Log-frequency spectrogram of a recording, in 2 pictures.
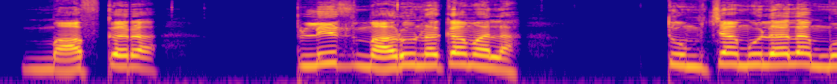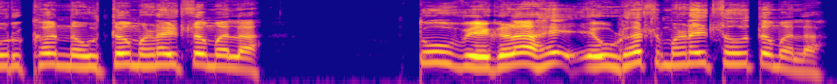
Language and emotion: Marathi, fearful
